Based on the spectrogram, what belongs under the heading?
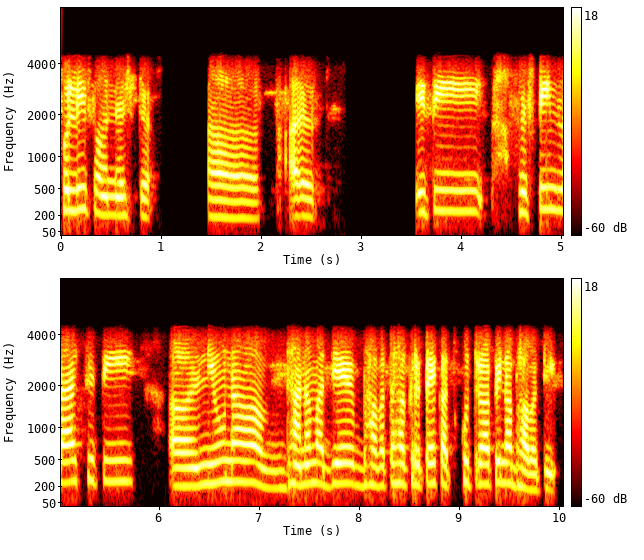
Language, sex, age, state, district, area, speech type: Sanskrit, female, 18-30, Andhra Pradesh, N T Rama Rao, urban, conversation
